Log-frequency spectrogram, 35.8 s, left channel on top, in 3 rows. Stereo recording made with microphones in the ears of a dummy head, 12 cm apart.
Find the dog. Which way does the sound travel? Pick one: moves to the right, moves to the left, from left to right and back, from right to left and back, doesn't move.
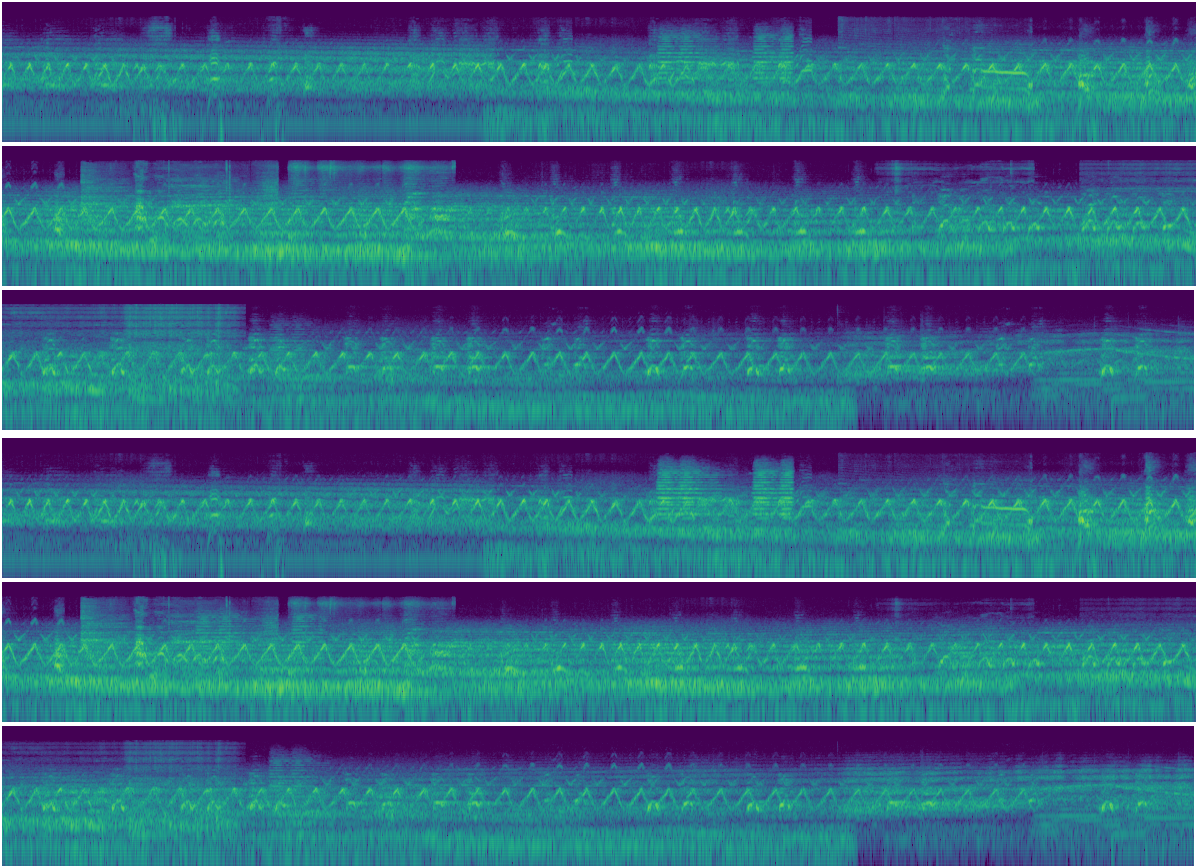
from left to right and back.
